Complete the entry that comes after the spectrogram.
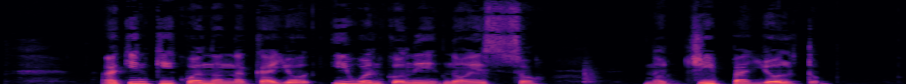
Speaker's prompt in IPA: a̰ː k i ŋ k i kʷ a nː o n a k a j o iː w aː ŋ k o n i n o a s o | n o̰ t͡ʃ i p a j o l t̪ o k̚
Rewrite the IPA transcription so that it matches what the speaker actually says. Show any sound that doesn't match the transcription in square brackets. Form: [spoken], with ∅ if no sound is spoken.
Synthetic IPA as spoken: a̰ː k i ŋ k i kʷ a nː o n a k a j o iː w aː ŋ k o n i n o [e] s o | n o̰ t͡ʃ i p a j o l t̪ o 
